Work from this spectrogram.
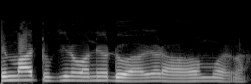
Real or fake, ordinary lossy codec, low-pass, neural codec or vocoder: real; MP3, 32 kbps; 10.8 kHz; none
